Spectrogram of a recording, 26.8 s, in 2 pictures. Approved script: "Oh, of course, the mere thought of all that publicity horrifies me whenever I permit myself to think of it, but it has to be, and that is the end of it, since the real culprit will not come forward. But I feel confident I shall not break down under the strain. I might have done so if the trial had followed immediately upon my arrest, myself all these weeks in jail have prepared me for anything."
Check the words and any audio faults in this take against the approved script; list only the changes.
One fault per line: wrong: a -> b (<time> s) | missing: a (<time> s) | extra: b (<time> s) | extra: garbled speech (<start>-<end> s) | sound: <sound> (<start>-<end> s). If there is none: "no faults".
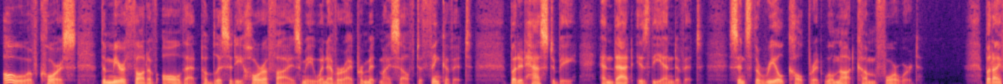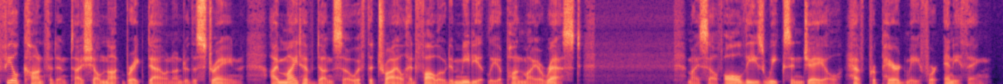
no faults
